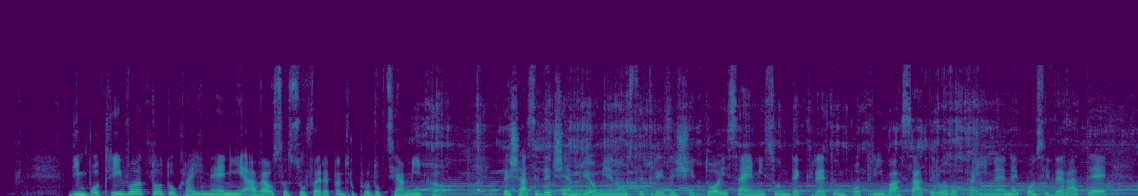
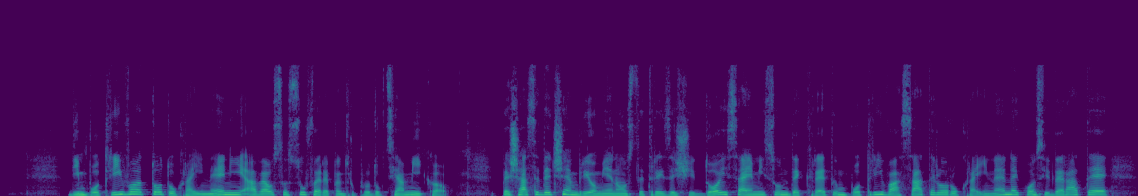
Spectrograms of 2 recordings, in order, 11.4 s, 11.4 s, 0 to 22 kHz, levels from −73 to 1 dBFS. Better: second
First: household noises; loud; throughout; 8 dB below the speech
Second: none

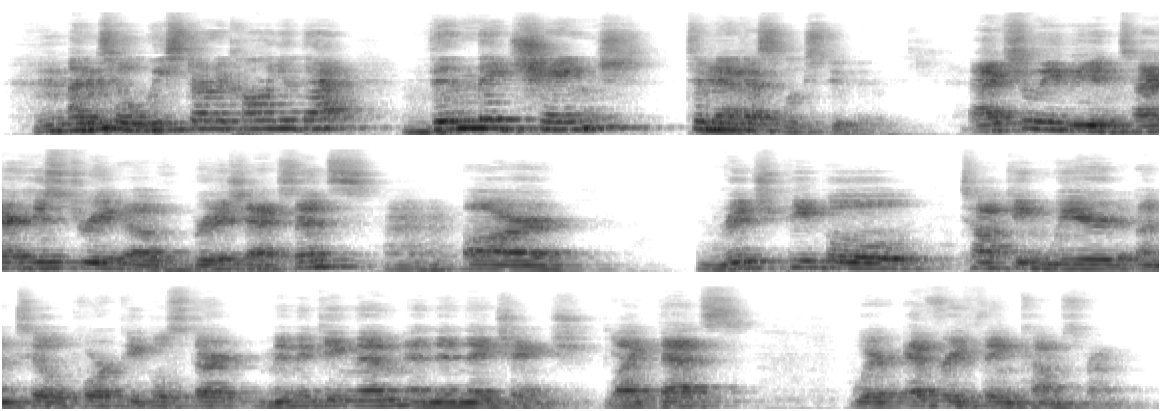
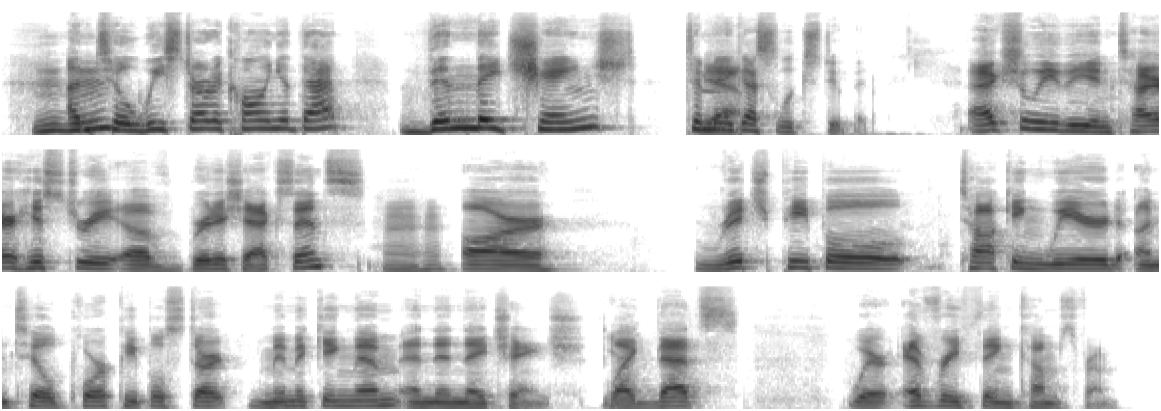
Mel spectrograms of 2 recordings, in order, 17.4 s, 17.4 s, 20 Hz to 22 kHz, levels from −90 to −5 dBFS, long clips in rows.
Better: second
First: off-mic speech; far // room echo; slight; dies away in 0.4 s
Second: none

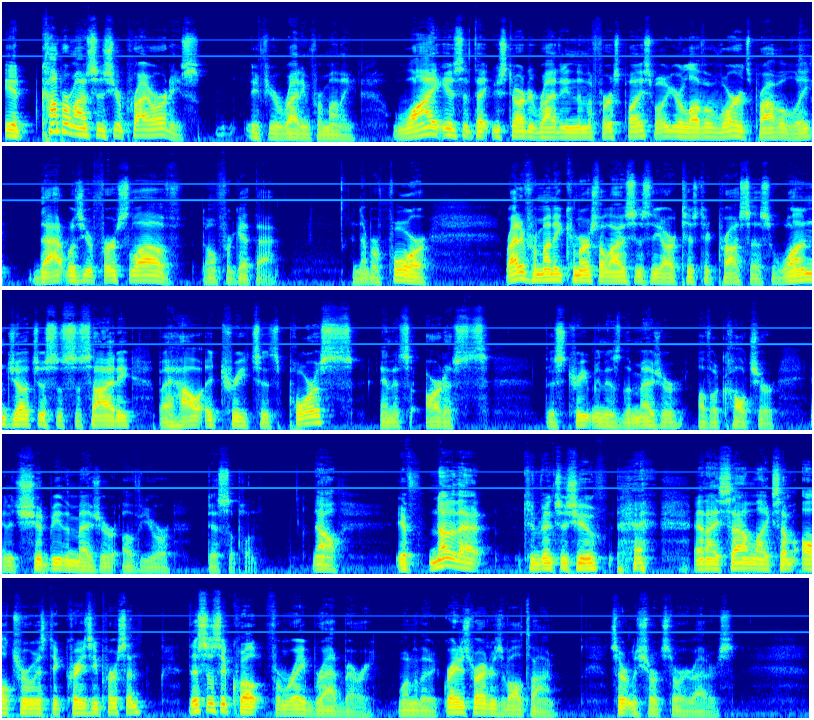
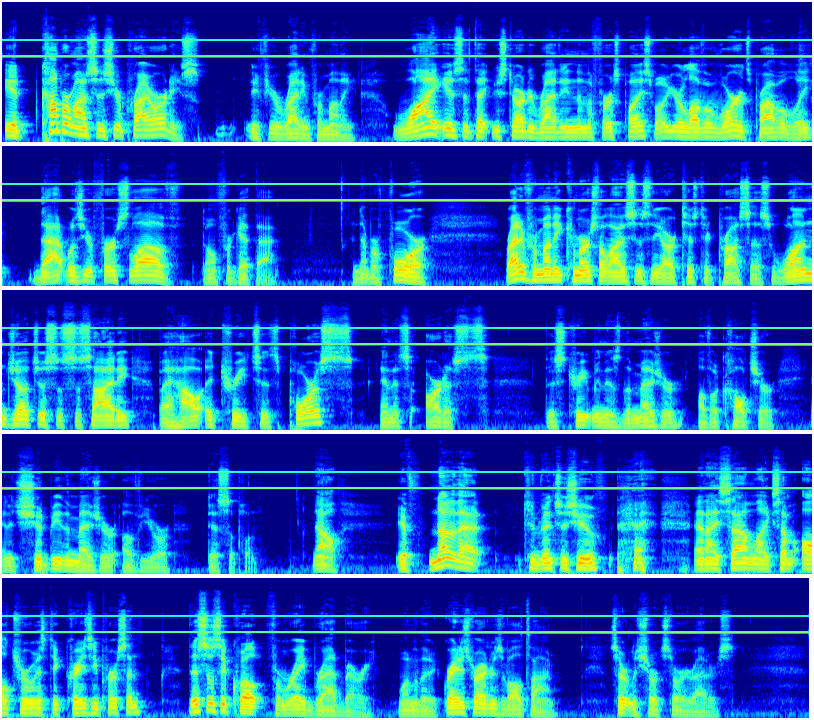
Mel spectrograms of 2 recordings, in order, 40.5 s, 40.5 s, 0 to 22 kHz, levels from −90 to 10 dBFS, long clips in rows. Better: first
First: high-pitched whine; faint; throughout; 5 kHz, 30 dB below the speech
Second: high-pitched whine; loud; throughout; 5 kHz, 9 dB below the speech

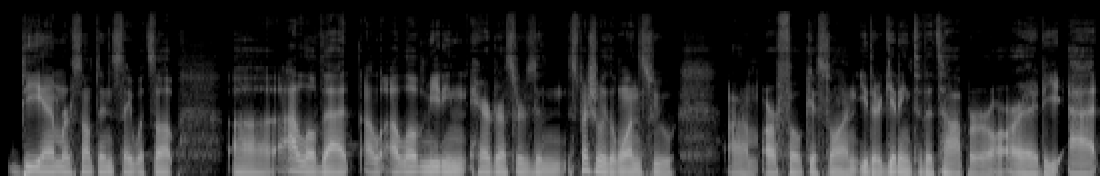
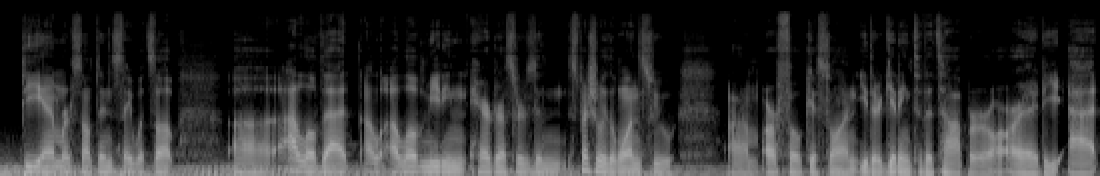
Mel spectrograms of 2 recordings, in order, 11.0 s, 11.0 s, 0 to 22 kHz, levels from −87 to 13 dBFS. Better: first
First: none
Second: low rumble; faint; throughout; 20 dB below the speech

